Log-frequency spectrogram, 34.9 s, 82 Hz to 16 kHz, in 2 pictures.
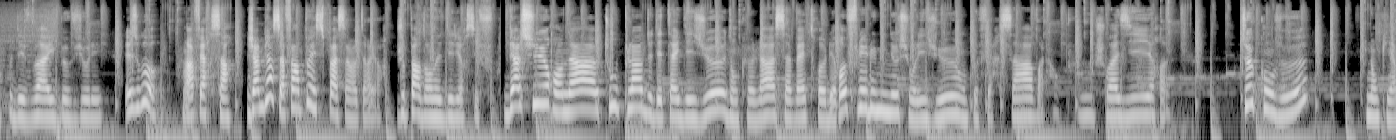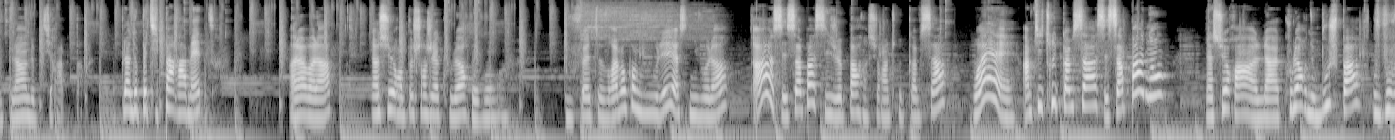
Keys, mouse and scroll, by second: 0.4 click, 1.8 click, 2.2 click, 2.6-3.5 scroll, 4.8 right click, 4.9 scroll, 5.4 right click, 6.2 right click, 6.2 click, 6.4 right click, 6.6-12.4 middle click, 6.7 scroll, 9.2 click, 11.7 click, 12.1 middle click, 13.0 click, 13.5 click, 13.8 middle click, 13.8 middle click, 13.9 middle click, 14.6 click, 14.8-15.6 scroll, 15.6 click, 16.2-16.8 scroll, 17.5 click, 17.8-18.2 scroll, 19.0 scroll, 19.7 click, 19.7-20.3 scroll, 20.6 right click, 21.1 right click, 22.2 scroll, 22.3 click, 26.7 click, 26.7 middle click, 27.1 right click, 28.1 right click, 29.2 click, 29.3 click, 29.8 right click, 30.0 middle click, 30.0 middle click, 30.1 middle click, 30.6 right click, 31.6 middle click, 32.6 click, 34.5 click, 34.5 middle click.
